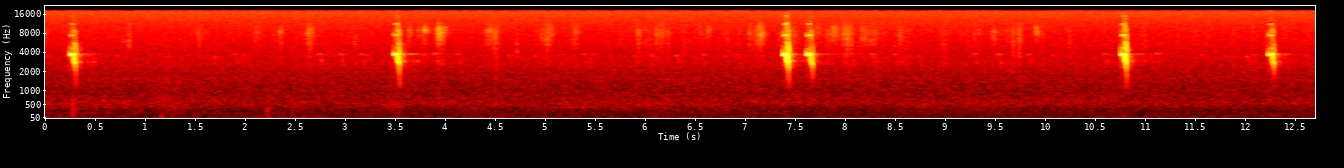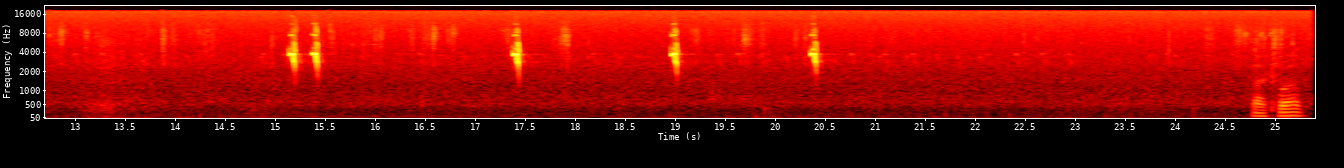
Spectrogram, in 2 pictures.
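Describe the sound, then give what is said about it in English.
A wild bird up in the trees near a net gives short, sharp, high-pitched chirps at irregular intervals, about a dozen calls over quiet background with no talking. “Recording the wild birds are still here, up in the trees near the net. This is one of them calling.”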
